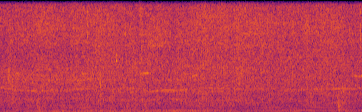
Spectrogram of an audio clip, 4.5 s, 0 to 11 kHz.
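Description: A heavy excavator of nearly 25 tons at a landfill drones steadily and loudly as it carefully scrapes off soil layer by layer to reach the protective clay layer, about 30 cm thick, that seals the landfill. A low rumble and faint scraping and clanking run throughout, with no voices present.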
